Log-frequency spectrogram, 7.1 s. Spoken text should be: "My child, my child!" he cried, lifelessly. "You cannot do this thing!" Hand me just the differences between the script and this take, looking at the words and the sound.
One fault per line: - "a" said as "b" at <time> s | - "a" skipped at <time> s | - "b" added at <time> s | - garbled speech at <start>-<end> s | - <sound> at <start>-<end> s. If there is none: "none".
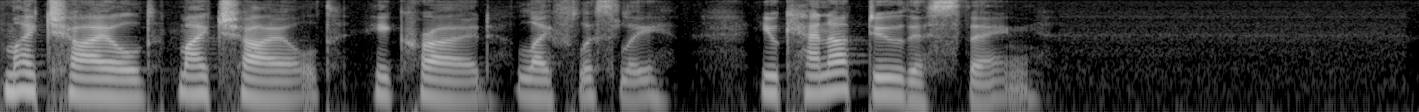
none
